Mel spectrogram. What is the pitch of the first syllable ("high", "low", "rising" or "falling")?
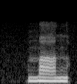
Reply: low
